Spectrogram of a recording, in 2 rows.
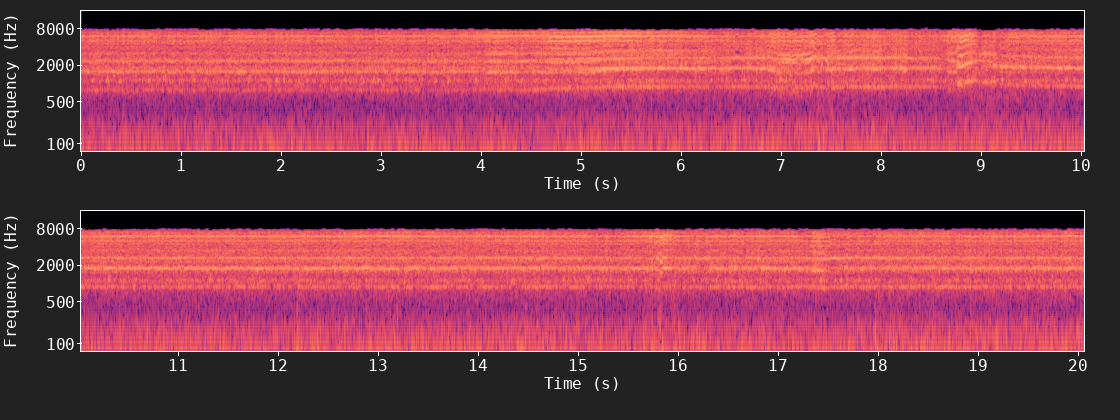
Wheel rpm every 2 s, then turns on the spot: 210, 210, 210, 230, 240, 240, 230, 230, 230, 230.
none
